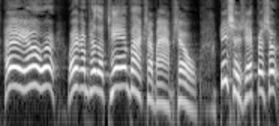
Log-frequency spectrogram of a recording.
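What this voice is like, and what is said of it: Fake Southern Texan accent. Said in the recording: “I talk in a Texan, where I talk in a fake Southern accent.”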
